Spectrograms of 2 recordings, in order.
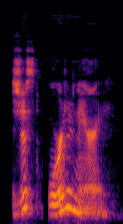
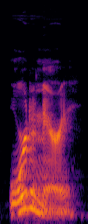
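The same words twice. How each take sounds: First: Said in the usual way. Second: Ordinary said clearly, each syllable shown; model word ordinary. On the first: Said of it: "Say that word, ordinary". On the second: Shown as a demonstration. Teacher models ordinary for the class to repeat. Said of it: "Say that word".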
